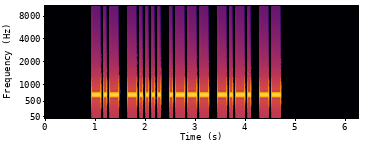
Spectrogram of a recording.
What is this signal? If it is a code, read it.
Morse code, heard as a keyed tone, about 21 wpm, 700 Hz. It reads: K6JCM
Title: USA Call Signs - 5 Characters - Repeated 2x - 20wpm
